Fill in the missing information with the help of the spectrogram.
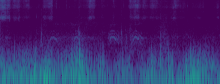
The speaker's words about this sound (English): Where is that coming from? There's a bunch of crows over here. I don't like it.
